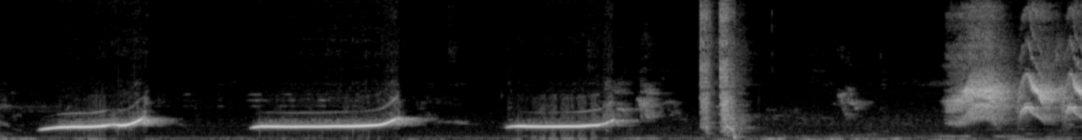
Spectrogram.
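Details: Hand-tame pet parrot, kept indoors and dancing, gives three loud whistled notes about a second apart, each rising then swooping upward at the end, followed by a clatter and a burst of raspy chatter.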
